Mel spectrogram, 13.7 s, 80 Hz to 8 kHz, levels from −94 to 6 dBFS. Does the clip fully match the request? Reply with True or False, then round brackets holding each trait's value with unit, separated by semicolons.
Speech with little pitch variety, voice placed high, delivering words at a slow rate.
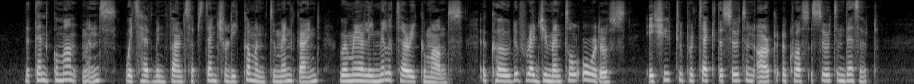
True (2.0 semitones; 200 Hz; 130 wpm)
